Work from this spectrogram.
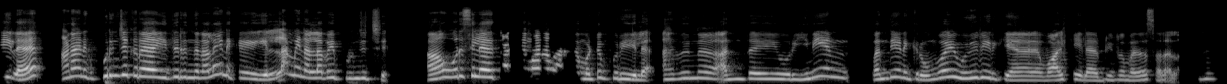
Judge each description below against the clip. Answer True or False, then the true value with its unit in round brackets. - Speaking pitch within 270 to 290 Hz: True (280 Hz)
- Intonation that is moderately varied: False (6.1 semitones)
